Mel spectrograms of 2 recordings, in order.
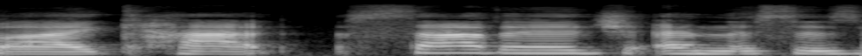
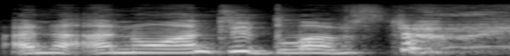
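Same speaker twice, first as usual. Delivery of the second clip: rattled off fast, raised and higher pitched; 6 semitones higher, 5 dB louder than usual. Reading a book title aloud while struggling not to laugh: said fast. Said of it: "I'm gonna just say it fast".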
